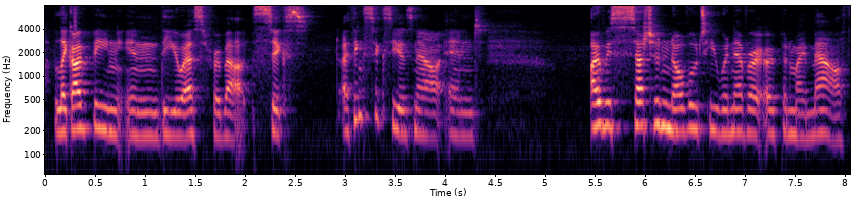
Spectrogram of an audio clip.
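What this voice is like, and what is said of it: Australian accent with American influence. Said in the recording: “you can hear an American accent in my voice”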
